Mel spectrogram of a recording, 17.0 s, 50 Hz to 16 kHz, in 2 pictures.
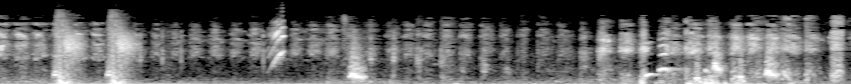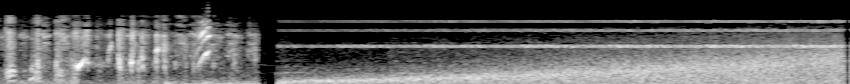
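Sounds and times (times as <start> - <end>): person laughing: 0.0 - 11.2.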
